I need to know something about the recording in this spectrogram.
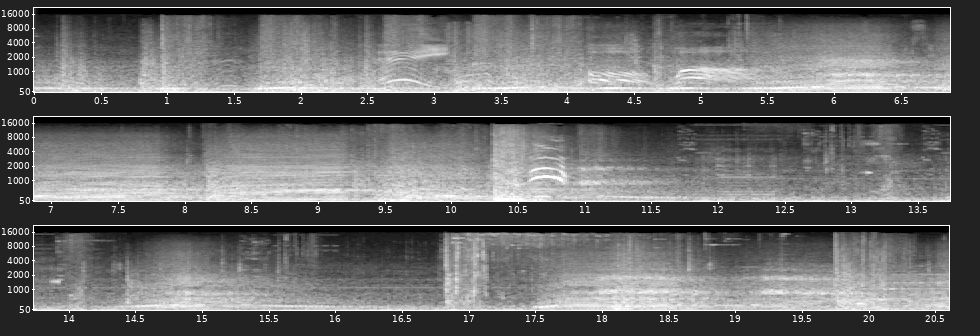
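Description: A car engine revs and hums as the car drives.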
